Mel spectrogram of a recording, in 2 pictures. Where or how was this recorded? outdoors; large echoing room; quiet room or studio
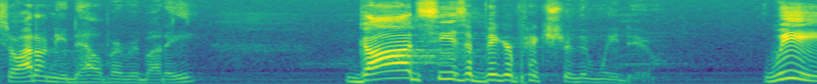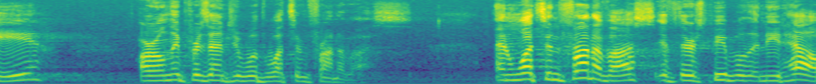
large echoing room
